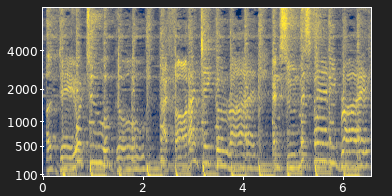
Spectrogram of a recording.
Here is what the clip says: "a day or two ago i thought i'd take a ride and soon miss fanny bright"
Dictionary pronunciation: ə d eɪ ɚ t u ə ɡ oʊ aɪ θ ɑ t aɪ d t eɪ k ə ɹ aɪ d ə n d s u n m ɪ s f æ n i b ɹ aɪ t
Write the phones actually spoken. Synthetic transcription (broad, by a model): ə d eɪ ɚ t u ə ɡ oʊ aɪ θ ɑ t aɪ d t eɪ k ə ɹ aɪ d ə n s u n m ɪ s f æ n i b ɹ aɪ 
